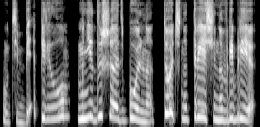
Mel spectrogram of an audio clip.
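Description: A woman's voice: lowish voice, brisk, dark tone, no echo, studio quality, lightly acted. A woman voicing an anxious, complaining young office worker in an audiobook. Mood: panicked. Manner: panicky, complaining. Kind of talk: audiobook reading.

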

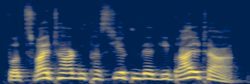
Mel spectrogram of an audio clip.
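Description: A man's voice: a little high, moderate pace, fairly bright tone, pitched above the performer's own voice. A man doing a clueless boy on the radio. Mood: naive. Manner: evasive, naive.

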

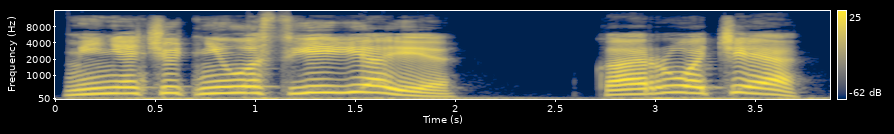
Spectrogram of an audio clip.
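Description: Figure: a crude, scrappy goblin-like fighter, always hungry and whining, voiced by a woman. He yells and squeals in a high, lively pitch that swings all over. A dry, clear studio audiobook sound. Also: normal speed, dry recording, natural voice. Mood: hungry, shouty. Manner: crude, yelling, whiny.

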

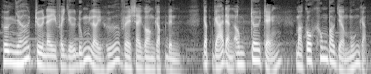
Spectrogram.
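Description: A man's voice: on the low side, soft background music. Man narrating a story. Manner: steady, measured storytelling. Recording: long reverb.

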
